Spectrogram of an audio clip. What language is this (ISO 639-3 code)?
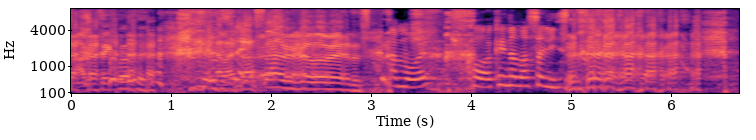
por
